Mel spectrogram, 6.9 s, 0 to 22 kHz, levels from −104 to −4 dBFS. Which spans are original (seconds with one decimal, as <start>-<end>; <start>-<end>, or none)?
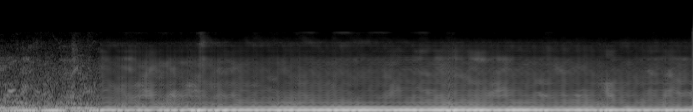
0.0-1.0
